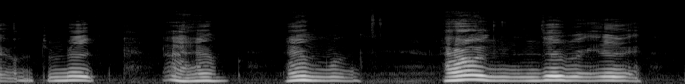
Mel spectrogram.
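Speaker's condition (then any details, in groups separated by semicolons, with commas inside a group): Cerebral palsy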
